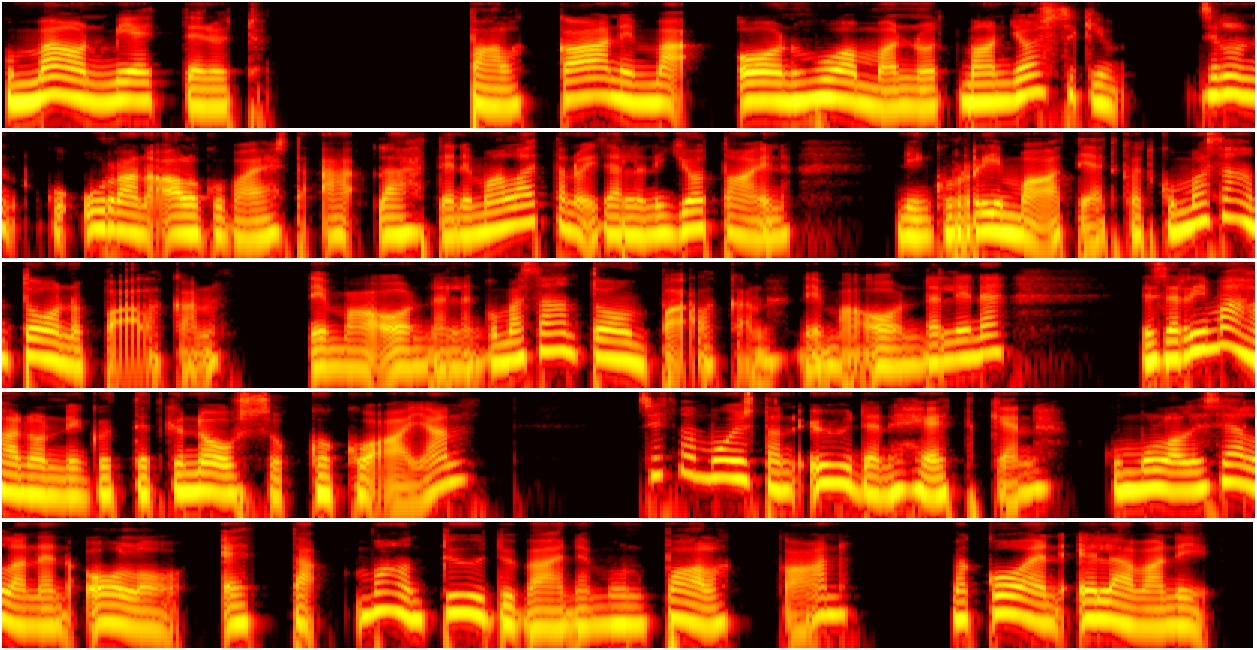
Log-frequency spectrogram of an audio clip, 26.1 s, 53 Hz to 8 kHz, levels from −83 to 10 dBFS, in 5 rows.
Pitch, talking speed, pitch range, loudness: 150 Hz, 175 wpm, 130-180 Hz, -20 LUFS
